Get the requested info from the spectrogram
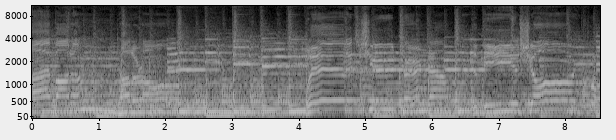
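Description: Country song performed live: a male lead voice singing over a country band with guitars and a bass line.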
